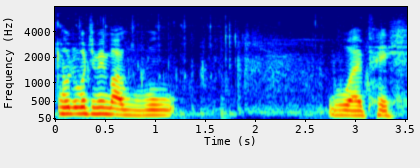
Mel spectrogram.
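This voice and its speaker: Music plays in the background as a man with a fairly high pitch speaks at a moderate pace with fairly even intonation. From England. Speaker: gaming streamer. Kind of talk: live gaming stream chat. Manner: casual, hesitant with fillers.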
